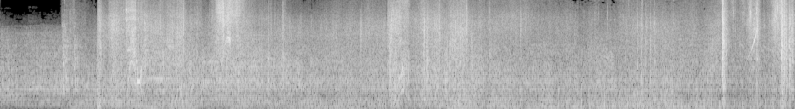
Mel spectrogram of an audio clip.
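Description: Wind rushes steadily past during a parachute descent.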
